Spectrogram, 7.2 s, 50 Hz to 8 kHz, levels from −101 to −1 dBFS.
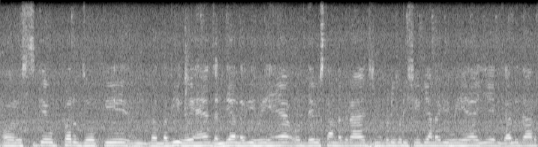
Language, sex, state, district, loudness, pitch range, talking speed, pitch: Hindi, male, Rajasthan, Bikaner, -13 LUFS, 150-155 Hz, 235 wpm, 155 Hz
